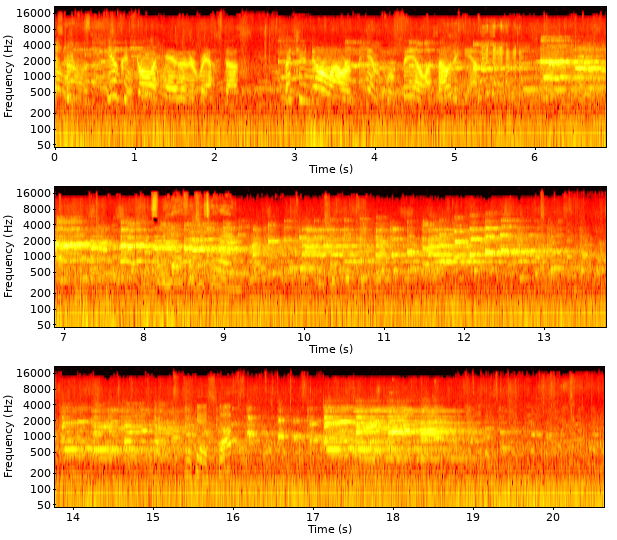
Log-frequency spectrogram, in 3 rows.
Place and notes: bella centre copenhagen
arrest, filistine, COP15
